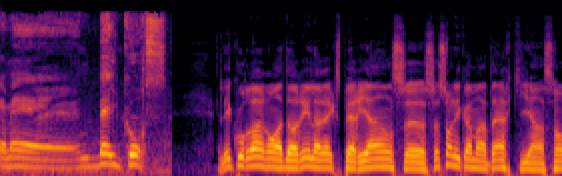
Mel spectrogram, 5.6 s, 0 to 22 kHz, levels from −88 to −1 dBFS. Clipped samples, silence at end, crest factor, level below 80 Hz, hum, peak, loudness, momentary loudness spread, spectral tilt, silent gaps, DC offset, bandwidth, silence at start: under 0.1%; 0 s; 16 dB; -50 dBFS; none; -6 dBFS; -22 LUFS; 9 LU; -6 dB/octave; none; under 0.1%; 17 kHz; 0 s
